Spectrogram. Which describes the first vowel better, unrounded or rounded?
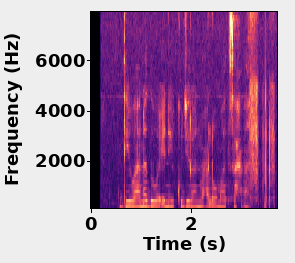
unrounded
